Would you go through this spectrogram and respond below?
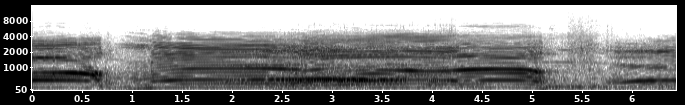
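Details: Bull calves from a group of 19 bought in Grabag, Magelang regency, Indonesia; one sustained, rich moo lasting about four seconds, falling at its end, followed quickly by another rising moo.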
